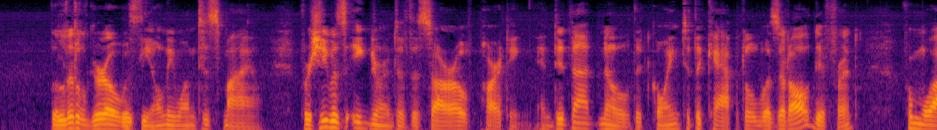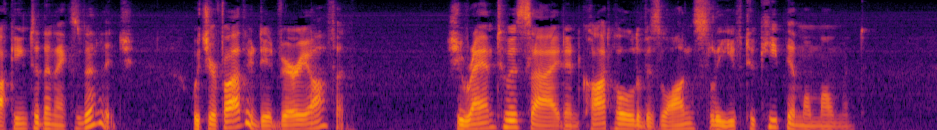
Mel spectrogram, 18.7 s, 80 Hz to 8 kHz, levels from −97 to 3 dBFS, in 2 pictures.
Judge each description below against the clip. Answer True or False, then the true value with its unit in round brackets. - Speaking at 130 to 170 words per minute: False (190 wpm)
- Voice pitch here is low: True (100 Hz)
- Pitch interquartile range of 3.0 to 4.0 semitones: True (3.7 semitones)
